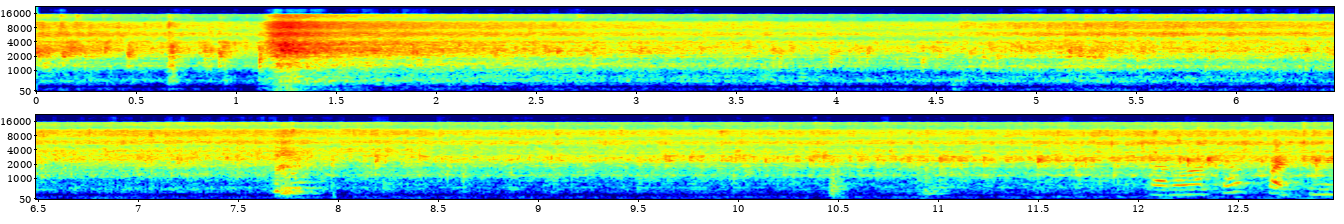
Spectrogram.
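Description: Onions frying in a pan for chicken tahari give a steady, close sizzle with occasional stirring scrapes and clatters, continuing without pause.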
